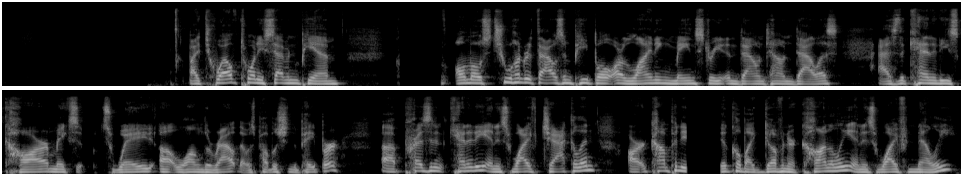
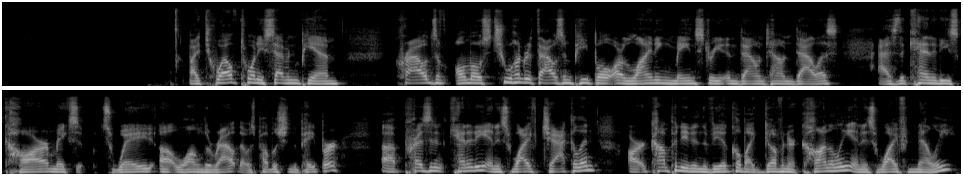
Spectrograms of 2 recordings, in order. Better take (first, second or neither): second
